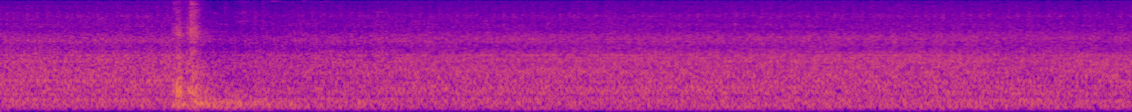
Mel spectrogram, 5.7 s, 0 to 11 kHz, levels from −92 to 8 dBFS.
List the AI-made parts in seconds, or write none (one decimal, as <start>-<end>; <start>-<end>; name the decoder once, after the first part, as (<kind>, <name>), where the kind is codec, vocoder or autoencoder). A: 2.0-5.7 (vocoder, Vocos)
